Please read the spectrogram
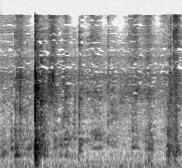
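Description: A plastic-wrapped cardboard box being turned over in the hands: light crinkling and handling noise, with one sharp click about half a second in.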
